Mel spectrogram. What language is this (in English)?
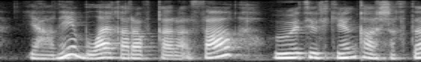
Kazakh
